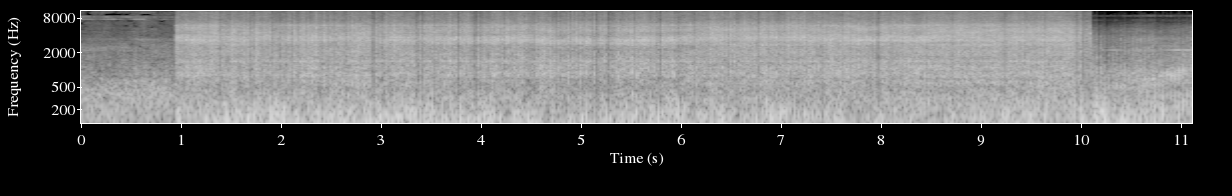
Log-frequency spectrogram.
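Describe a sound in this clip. A helicopter engine whines loudly up close.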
